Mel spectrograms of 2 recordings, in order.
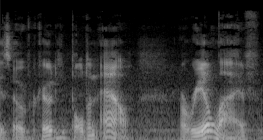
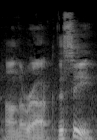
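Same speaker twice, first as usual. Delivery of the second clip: ordinary delivery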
